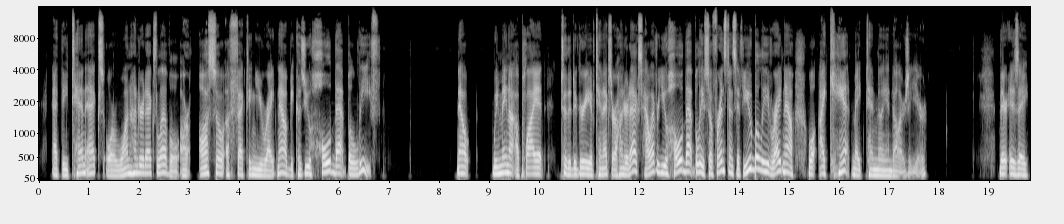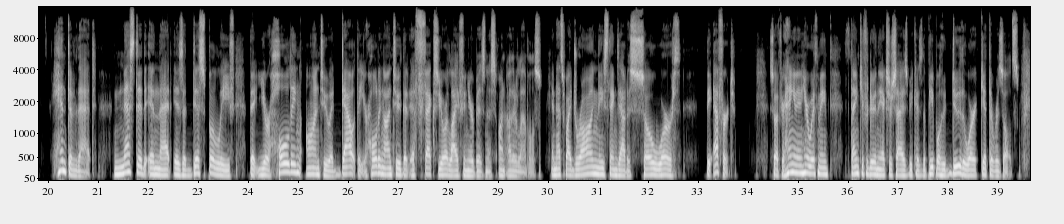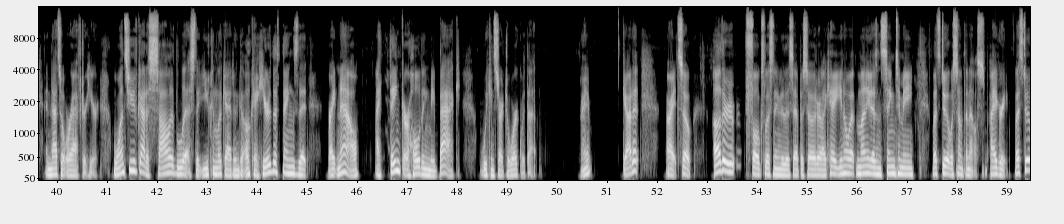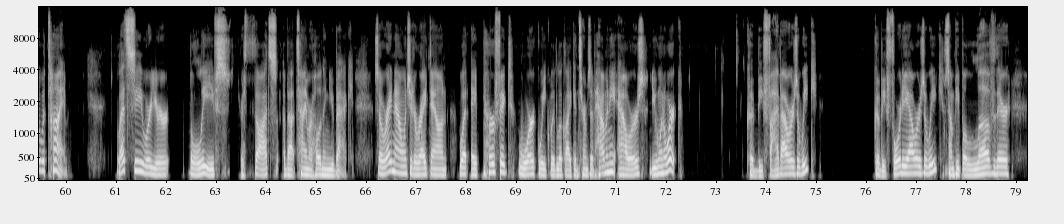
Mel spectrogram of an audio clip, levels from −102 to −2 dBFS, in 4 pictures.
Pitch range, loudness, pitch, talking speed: 120-155 Hz, -16 LUFS, 135 Hz, 190 wpm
